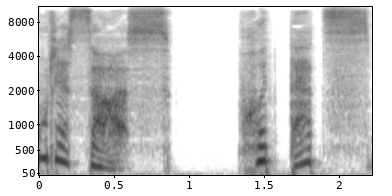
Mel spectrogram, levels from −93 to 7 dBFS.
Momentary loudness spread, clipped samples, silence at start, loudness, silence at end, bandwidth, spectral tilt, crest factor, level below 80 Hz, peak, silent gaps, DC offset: 10 LU; under 0.1%; 0 s; -24 LUFS; 0 s; 11 kHz; -3.5 dB/octave; 18 dB; -52 dBFS; -6 dBFS; none; under 0.1%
